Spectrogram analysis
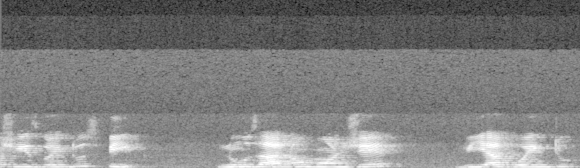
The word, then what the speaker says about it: nous allons: Why we say nous allons? I've already told you so many times why the pronunciation is nous allons, because after is vowel is there. So liaison.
